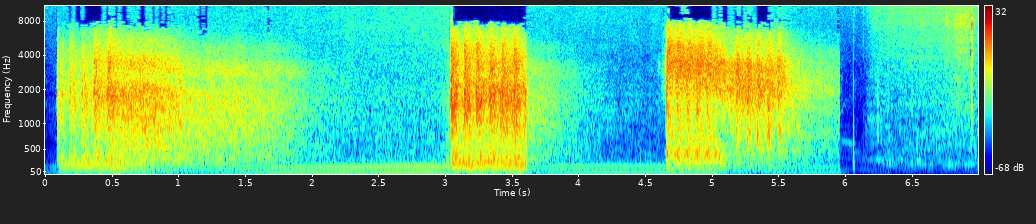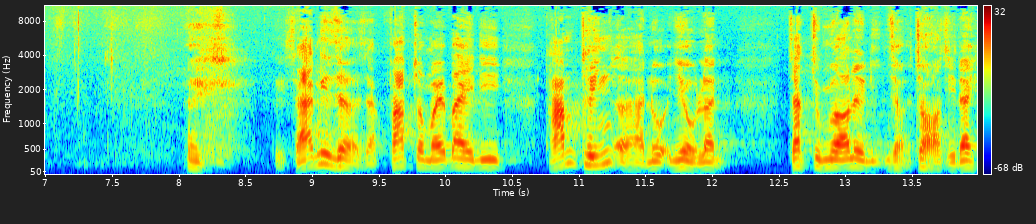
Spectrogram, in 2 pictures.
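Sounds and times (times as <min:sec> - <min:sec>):
distant machine-gun fire in wartime Hanoi: 0:00.0 - 0:02.1, 0:03.0 - 0:06.0
speech: 0:08.1 - 0:13.9.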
